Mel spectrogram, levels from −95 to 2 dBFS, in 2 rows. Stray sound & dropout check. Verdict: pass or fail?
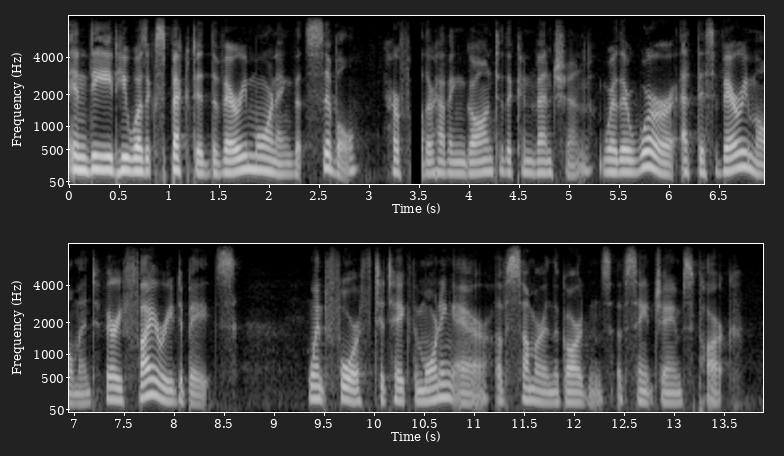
fail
